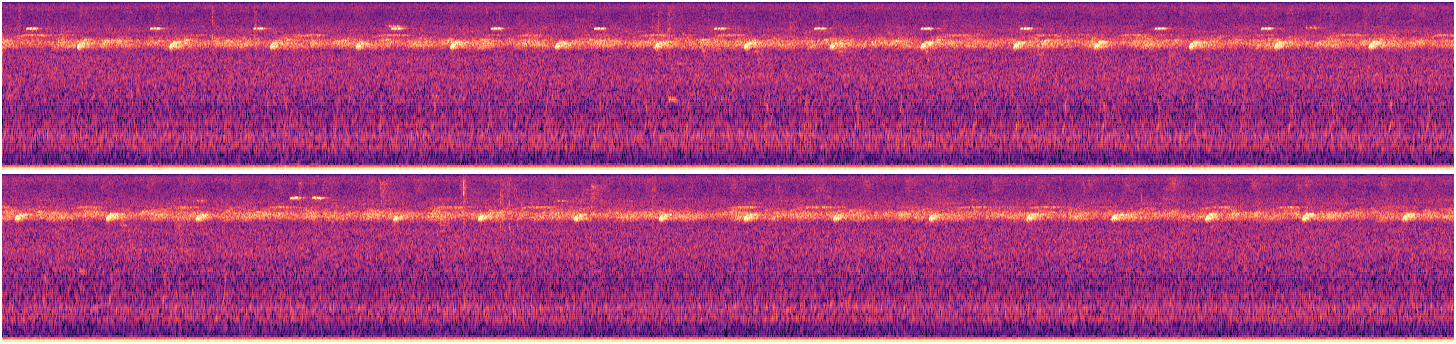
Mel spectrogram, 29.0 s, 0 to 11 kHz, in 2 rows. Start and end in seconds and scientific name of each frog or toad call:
0.0	27.4	Leptodactylus notoaktites
0.0	29.0	Adenomera marmorata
